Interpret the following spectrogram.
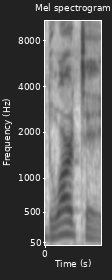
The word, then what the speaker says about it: Duarte: kelden johnson whatever dwarves he's dominican bro you got to say with a spanish kind of slang to it duarte why do i have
